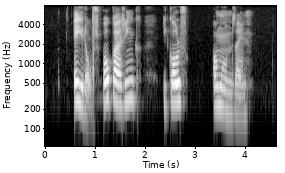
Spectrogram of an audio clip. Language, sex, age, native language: Icelandic, male, 18-19, Polish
